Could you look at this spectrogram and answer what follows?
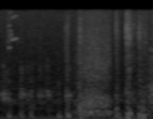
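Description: A horse in a video game clip-clops along in a quick, steady rhythm of hoof beats, fairly faint and continuous with no talk over it.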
